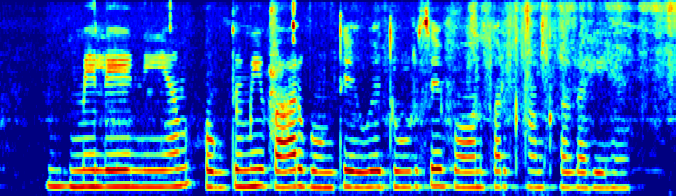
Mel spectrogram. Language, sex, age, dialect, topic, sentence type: Hindi, female, 18-24, Kanauji Braj Bhasha, banking, statement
